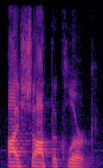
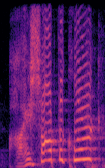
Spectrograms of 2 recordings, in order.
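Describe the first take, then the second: First: The voice falls like a plain statement. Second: The voice rises like an incredulous question.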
